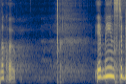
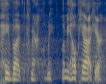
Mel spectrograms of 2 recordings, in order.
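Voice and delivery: much softer, casual aside; soft reassurance; 3 semitones lower, 11 dB quieter, faster than usual. Acted. Preacher imagining Jesus helping Peter out, soft friendly murmur. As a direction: say it low-key, like helping a pal up.

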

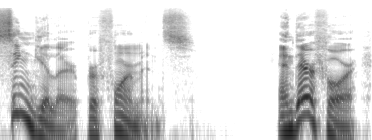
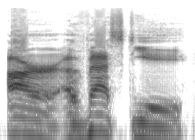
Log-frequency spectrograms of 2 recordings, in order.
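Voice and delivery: low, slow West Country pirate growl, hammed up; West Country pirate accent; 7 semitones lower, slower than usual. Narrator imitating screen pirates, in a low West Country accent. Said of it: "is the West Country accent brought to the screen".

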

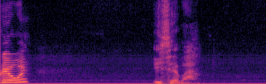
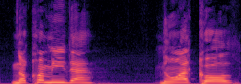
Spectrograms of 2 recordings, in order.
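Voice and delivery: measured, staccato mock officer; officer's broken Spanish; 2 semitones higher, slower than usual. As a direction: list the bans word by word, like an official. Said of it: "nos dice en inglés". (imitando al oficial, palabra por palabra)

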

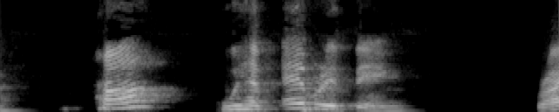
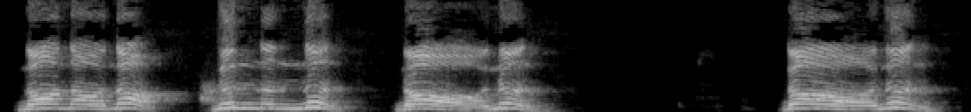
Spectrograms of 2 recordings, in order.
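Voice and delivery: ordinary talk, nothing marked

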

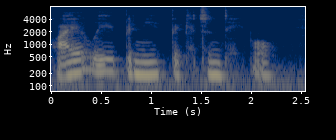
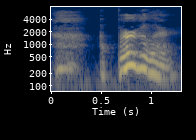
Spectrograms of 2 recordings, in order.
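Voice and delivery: loud, drawn-out, raised exclamation; alarmed gasp; 5 semitones higher, 12 dB louder, slower than usual. Acted. Dog hears glass breaking, gasping in alarm. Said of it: "she gasped".

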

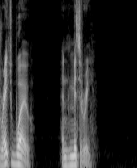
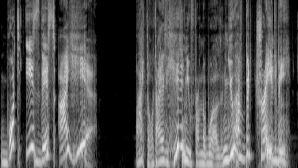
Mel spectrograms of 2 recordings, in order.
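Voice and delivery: angry witch; 5 semitones higher, 5 dB louder than usual. A narrator's reading. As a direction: scold her like a betrayed witch. Witch confronts Rapunzel.

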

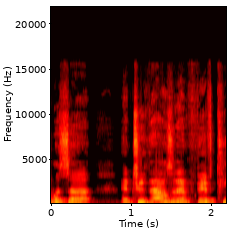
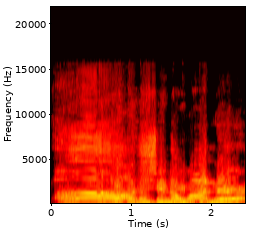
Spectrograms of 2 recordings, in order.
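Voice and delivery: higher, louder stunned outburst breaking into a laugh; amazed parents; 7 semitones higher, 6 dB louder, much slower than usual. Retold or imitated. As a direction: imitate the parents finally getting it. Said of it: "Then they're like".

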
